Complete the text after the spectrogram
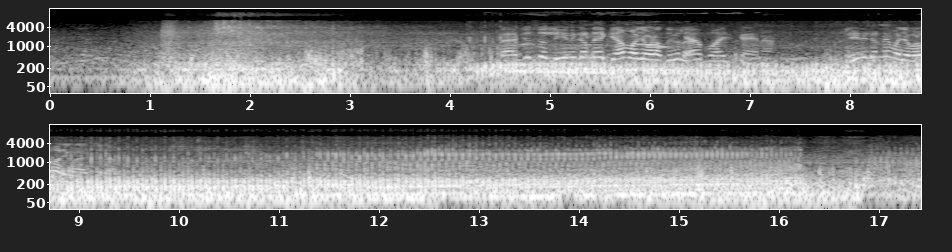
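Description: Motorcycle engines rumble steadily on a road.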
